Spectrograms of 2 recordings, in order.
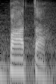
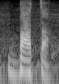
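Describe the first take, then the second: No difference in how they are said.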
